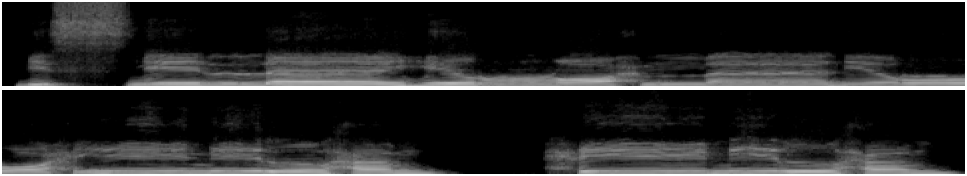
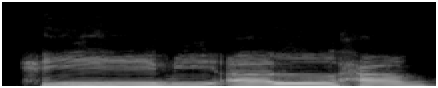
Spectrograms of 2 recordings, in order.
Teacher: Tapi hamzahnya diabaikan. Langsung ke bunyi al. Apabila bismillah sama alhamdu digabungkan. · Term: hamzah wasol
